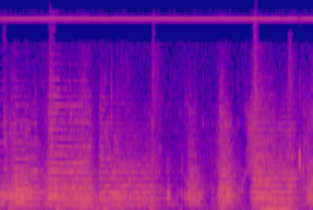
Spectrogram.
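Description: Faint brass music playing, with sustained held chords of trumpets and trombones.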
